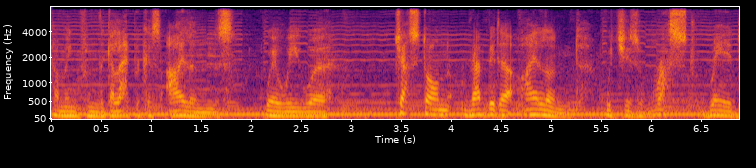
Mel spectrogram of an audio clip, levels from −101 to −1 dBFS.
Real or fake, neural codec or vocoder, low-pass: real; none; 7.2 kHz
